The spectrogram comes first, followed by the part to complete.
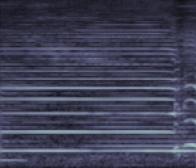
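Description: Carnatic classical concert music: a single note held steady without ornament, with a lower sustained note dropping out shortly after the start.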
